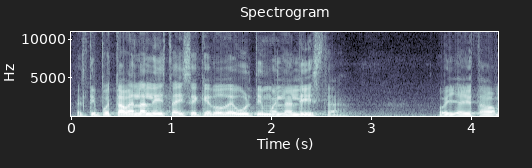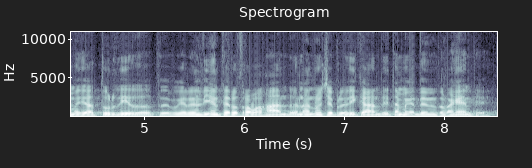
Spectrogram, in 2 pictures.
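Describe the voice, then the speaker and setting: A man pastor preaching a sermon, telling stories in an animated way and asking the congregation rhetorical questions. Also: mid-range voice, quick pace, in a large hall. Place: church.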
